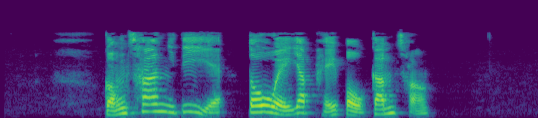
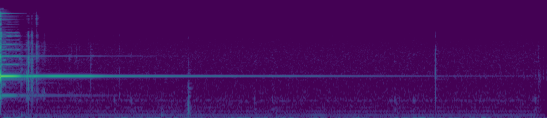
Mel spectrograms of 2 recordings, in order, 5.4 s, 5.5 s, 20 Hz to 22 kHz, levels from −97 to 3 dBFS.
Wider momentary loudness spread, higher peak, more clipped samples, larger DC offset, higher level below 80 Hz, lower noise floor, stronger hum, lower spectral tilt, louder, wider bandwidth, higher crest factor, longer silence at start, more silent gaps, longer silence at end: second, 12 LU vs 27 LU; first, -2 dBFS vs -14 dBFS; neither; neither; first, -62 dBFS vs -82 dBFS; first, -81 dBFS vs -76 dBFS; neither; first, -3.5 dB/octave vs 1.5 dB/octave; first, -16 LUFS vs -36 LUFS; second, 7.4 kHz vs 15.5 kHz; second, 16 dB vs 28 dB; first, 1.05 s vs 0 s; neither; second, 1.1 s vs 4.15 s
